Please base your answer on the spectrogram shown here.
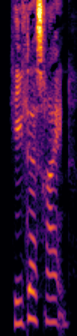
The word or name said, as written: heldagsregn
